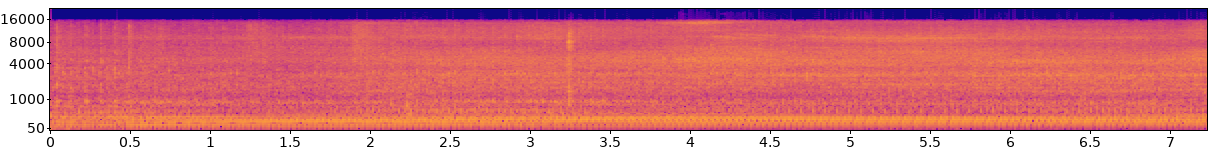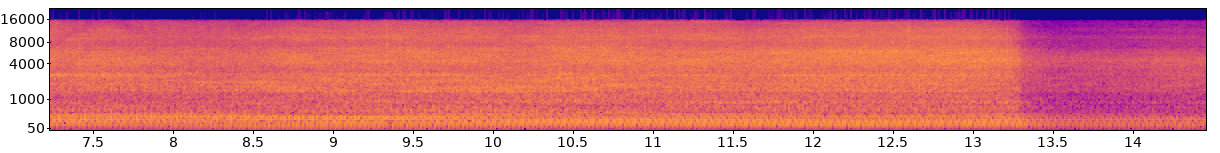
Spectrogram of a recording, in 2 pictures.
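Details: Junkyard Chevrolet S10 pickup after fitting new distributor and cap: fires and settles into a steady, even idle with a firm low rumble and no misses or knocks; running fine after repair.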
